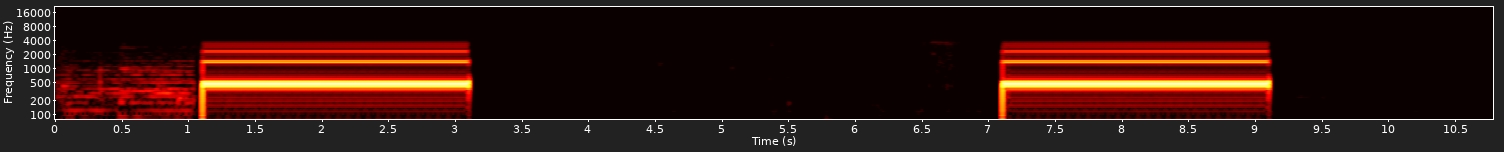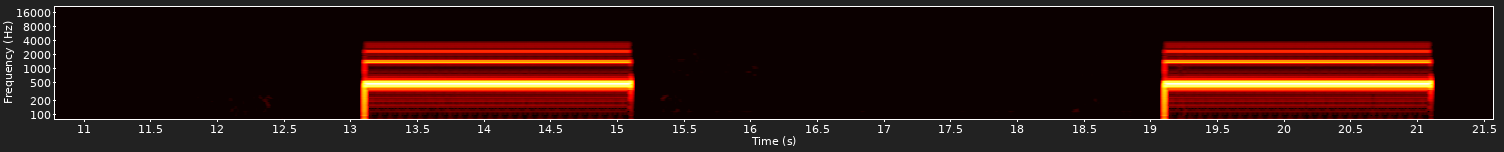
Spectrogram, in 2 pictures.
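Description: A phone line giving the ringing tone while a call is being transferred: four long, steady buzzing rings, each about two seconds, separated by even silent pauses, with nothing else heard.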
